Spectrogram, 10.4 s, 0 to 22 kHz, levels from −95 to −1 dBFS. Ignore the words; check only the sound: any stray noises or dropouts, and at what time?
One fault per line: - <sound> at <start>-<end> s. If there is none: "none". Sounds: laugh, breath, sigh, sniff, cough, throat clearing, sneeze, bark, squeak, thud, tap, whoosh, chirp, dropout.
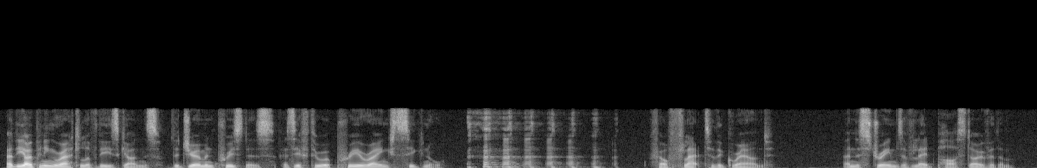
- laugh at 4.7-6.2 s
